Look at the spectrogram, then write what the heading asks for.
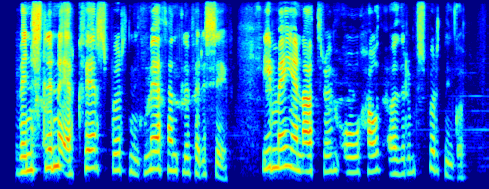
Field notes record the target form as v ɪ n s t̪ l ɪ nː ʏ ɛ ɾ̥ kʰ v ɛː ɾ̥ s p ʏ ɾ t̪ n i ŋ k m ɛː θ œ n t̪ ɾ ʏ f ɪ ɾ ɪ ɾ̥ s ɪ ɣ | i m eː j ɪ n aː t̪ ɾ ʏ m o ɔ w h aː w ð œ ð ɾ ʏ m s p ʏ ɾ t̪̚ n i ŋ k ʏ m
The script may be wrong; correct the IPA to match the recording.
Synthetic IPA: v ɪ n s t̪ l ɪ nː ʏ ɛ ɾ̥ kʰ v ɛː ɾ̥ s p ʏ ɾ t̪ n i ŋ k m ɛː θ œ n t̪ l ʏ f ɪ ɾ ɪ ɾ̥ s ɪ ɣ | i m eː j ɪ n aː t̪ ɾ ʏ m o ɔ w h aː w ð œ ð ɾ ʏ m s p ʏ ɾ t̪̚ n i ŋ k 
